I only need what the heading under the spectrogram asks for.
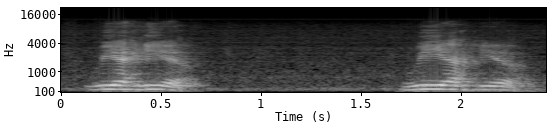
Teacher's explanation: So in the beginning, the tone is high, but as we move forward, the tone is lower. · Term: falling tone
